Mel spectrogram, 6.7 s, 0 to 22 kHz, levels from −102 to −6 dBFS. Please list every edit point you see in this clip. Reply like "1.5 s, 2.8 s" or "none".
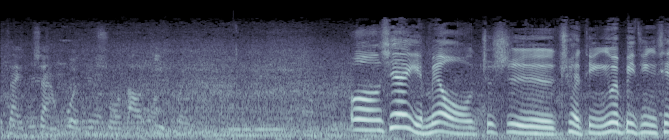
none

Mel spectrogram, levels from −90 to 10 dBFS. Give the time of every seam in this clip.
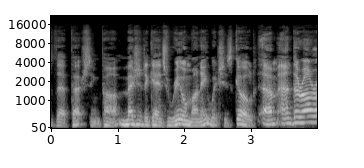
3.1 s

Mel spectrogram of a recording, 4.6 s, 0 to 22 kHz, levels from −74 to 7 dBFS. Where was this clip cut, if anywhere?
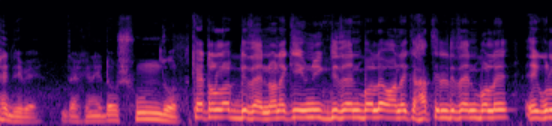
1.5 s

